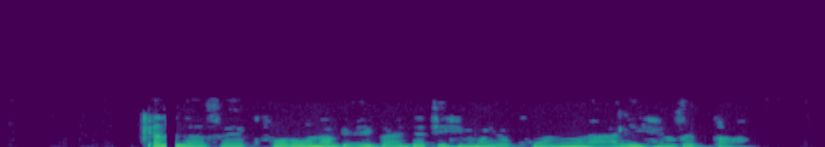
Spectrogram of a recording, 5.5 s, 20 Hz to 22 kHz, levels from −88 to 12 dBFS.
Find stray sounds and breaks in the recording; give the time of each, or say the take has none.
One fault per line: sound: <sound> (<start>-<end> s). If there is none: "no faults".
sound: dropout (1.1-1.2 s)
